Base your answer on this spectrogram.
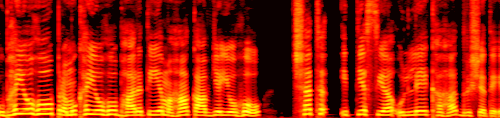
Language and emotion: Sanskrit, neutral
